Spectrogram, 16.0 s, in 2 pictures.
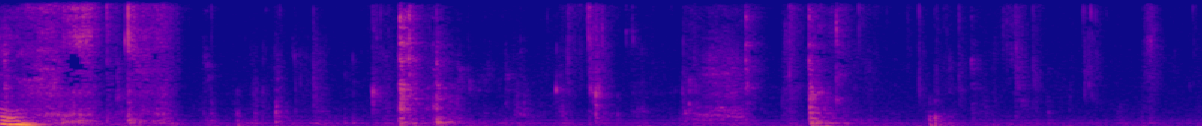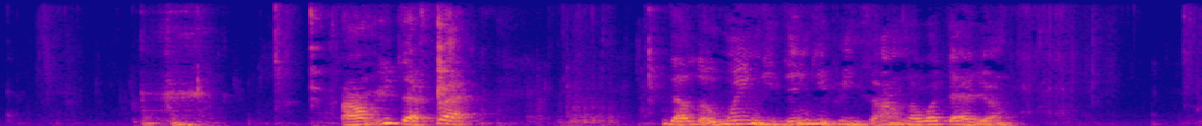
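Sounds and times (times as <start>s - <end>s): faint chewing: 0.2s - 10.3s, 14.8s - 16.0s.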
